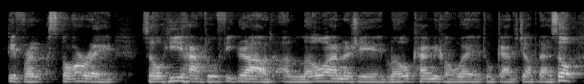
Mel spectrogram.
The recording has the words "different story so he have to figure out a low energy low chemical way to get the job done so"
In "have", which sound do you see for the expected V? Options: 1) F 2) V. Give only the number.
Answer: 1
